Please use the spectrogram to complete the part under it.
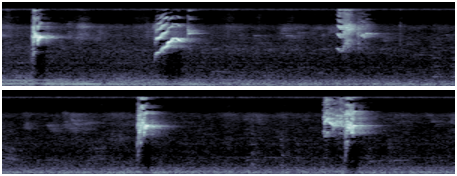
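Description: A small caged bird chirps in short, sharp bursts close by.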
